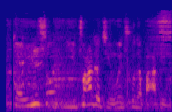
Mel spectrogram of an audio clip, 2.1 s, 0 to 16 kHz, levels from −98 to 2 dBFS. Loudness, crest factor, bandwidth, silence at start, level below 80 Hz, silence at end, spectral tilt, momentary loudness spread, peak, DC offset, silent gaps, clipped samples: -44 LUFS; 22 dB; 11.5 kHz; 0.05 s; -88 dBFS; 0 s; -2.5 dB/octave; 13 LU; -22 dBFS; under 0.1%; none; under 0.1%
